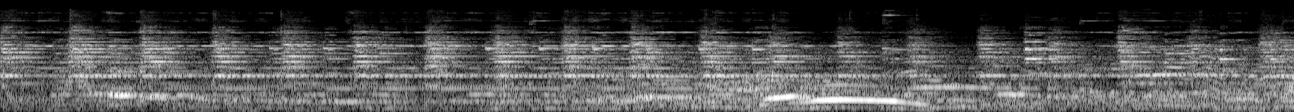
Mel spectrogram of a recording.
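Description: Temple bells rung for an aarti, struck in a quick steady rhythm of about three strokes a second, with a crowd's voices underneath.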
